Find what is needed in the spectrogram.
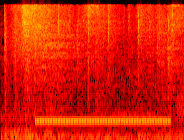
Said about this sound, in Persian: چرا گوشی رو بر نمیدارن؟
